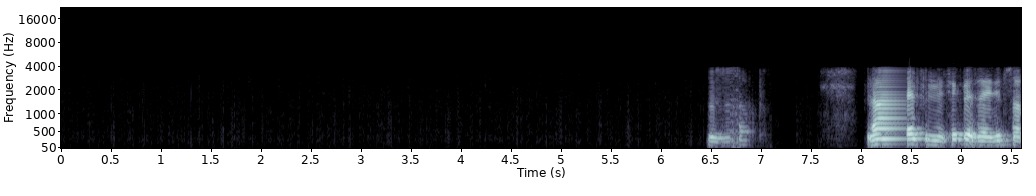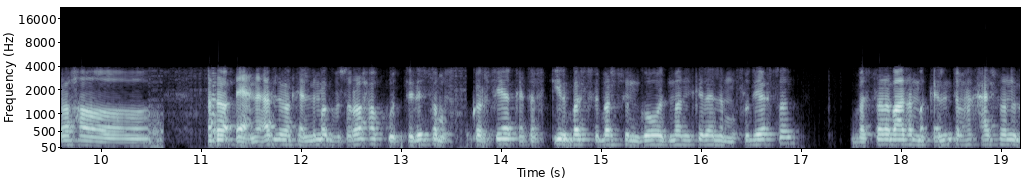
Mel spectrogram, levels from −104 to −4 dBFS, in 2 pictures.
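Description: Throughout, the speech sounds thin, boxy and slightly rough and synthetic, with nothing above roughly 3.5 kHz or below 200 Hz. That is the iLBC codec at work: a narrowband line whose plainly audible coding damage fits its 13.33 kbps, 30 ms frame mode.

At 6.66 s a held, faintly buzzy vowel-like tone fills 120 ms. The same happens at 8.22 s for 240 ms, across 10.44 to 11.17 s in several breaks totalling 540 ms, the longest about a fifth of a second, and at 13.50 s for 150 ms. These are lost iLBC frames. The decoder repeats the last pitch cycle with added noise, and speech recovers immediately afterwards.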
